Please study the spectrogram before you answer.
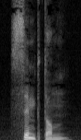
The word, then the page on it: verschijnsel: /vər.ˈsxɛi̯n.səl/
